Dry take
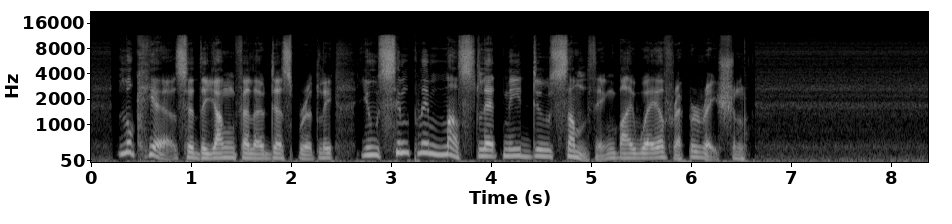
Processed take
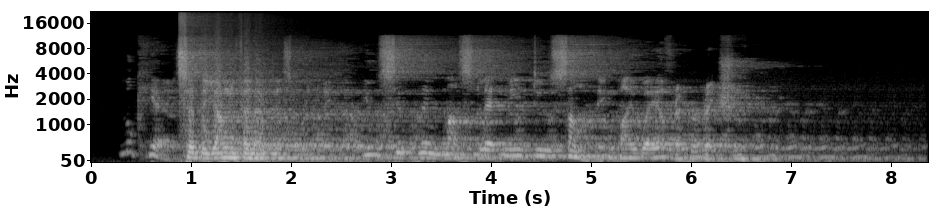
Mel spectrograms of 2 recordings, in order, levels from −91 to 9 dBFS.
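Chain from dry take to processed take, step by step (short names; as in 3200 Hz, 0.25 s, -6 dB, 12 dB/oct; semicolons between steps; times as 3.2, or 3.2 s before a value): 0.87–1.74 sample leveller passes 5; tone controls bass +4 dB, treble -2 dB; dark delay 0.332 s, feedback 81%, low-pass 1400 Hz, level -14.5 dB; on a send at -5 dB: reverb RT60 2.4 s, pre-delay 17 ms; on the sum: spectral noise reduction 15 dB; AGC gain up to 15 dB; endless flanger 6.1 ms -0.51 Hz; gain -8 dB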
